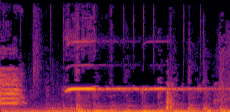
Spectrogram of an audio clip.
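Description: One long, steady blast on a handheld whistle, starting under a second in, over background music.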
